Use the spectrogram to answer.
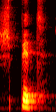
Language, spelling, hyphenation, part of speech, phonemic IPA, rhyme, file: Dutch, spit, spit, noun, /spɪt/, -ɪt, Nl-spit.ogg
- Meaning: a skewer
